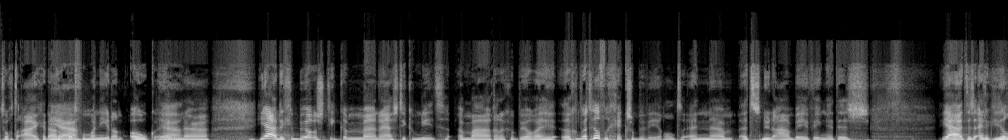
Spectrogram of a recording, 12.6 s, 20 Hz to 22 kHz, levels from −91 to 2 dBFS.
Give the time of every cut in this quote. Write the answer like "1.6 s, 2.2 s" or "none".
none

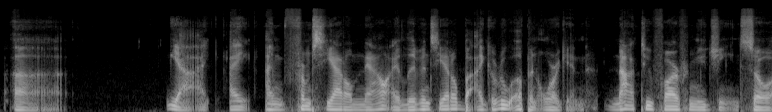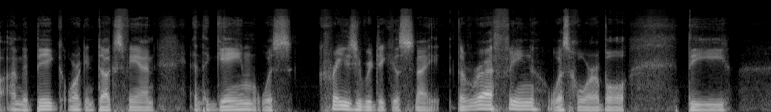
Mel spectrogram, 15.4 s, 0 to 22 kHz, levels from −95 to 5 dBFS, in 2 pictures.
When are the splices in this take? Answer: none

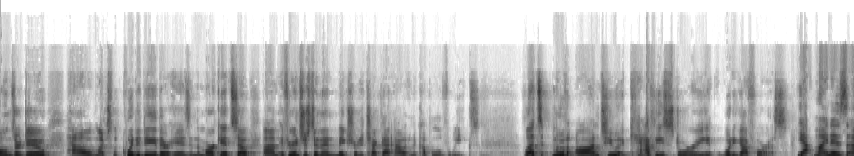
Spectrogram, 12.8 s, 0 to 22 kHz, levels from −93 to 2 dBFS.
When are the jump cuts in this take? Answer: none

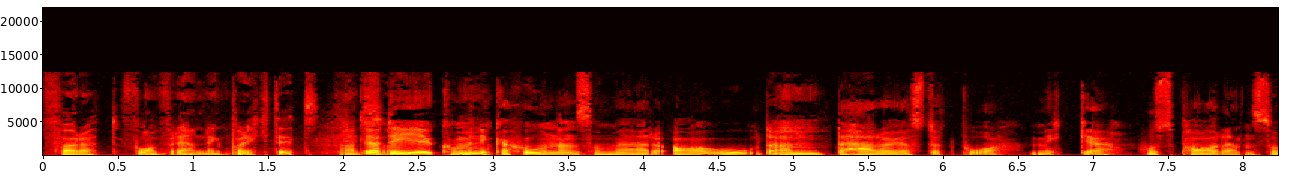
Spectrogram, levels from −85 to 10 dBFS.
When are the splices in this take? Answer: 5.2 s

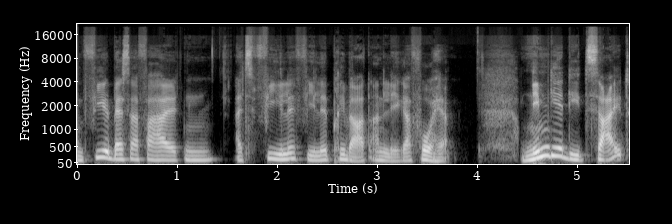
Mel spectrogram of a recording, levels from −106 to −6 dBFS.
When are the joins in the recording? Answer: 4.4 s

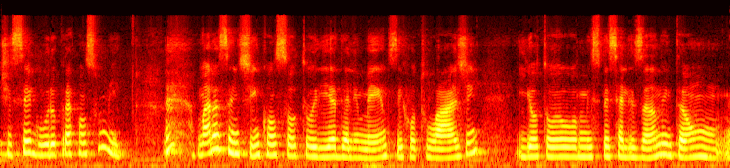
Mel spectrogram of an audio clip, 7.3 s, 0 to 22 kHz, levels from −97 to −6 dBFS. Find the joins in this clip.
1.6 s

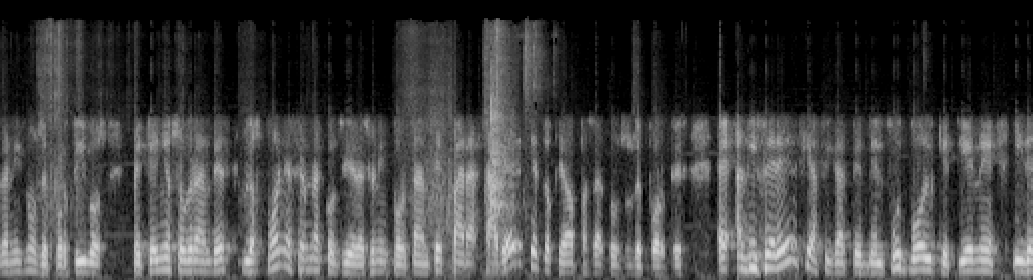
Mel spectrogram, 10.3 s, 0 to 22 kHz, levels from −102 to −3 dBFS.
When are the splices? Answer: 2.4 s

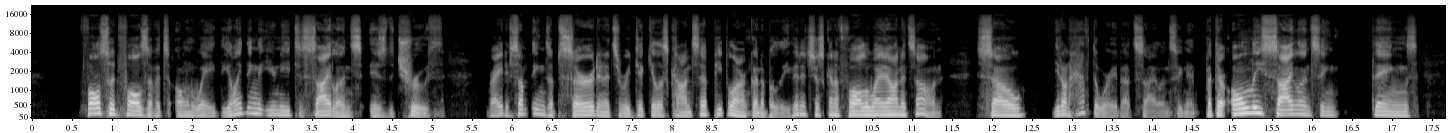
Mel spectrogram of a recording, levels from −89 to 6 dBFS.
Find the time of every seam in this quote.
none

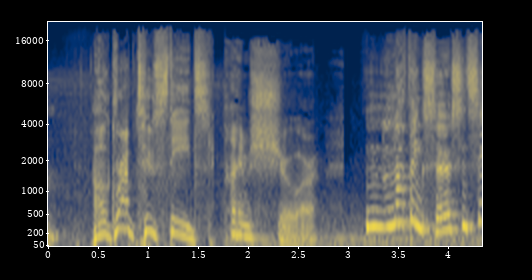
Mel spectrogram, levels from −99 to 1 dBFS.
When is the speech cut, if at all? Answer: 1.8 s, 3.1 s

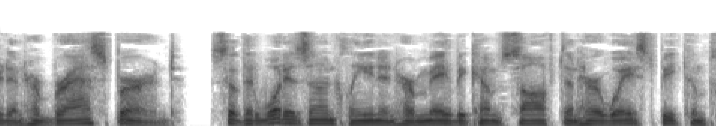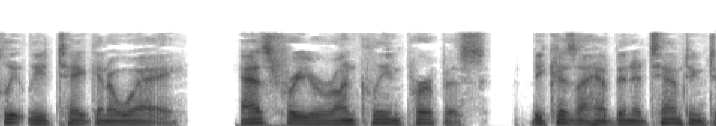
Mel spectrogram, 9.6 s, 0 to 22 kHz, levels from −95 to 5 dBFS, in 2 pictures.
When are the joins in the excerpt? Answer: 6.3 s

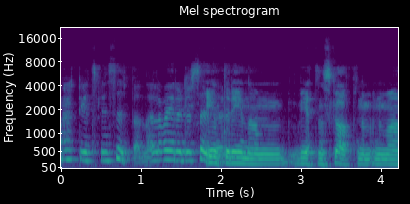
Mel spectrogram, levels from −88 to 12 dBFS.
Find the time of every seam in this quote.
none

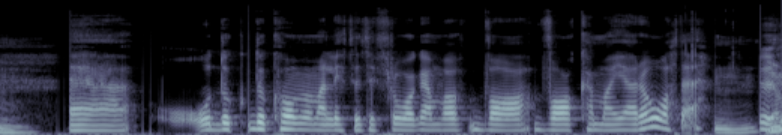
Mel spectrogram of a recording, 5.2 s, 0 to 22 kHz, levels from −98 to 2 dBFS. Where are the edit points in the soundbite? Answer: none

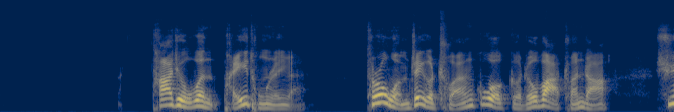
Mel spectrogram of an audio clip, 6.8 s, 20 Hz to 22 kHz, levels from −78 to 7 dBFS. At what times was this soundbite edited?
none

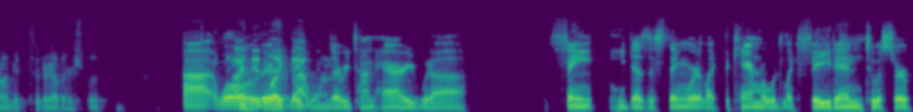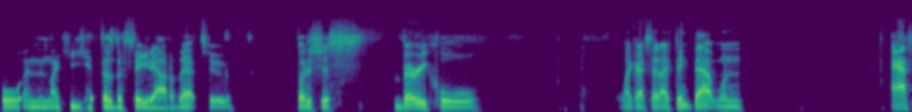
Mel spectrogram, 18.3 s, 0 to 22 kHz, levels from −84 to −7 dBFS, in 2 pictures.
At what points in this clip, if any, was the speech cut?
3.3 s

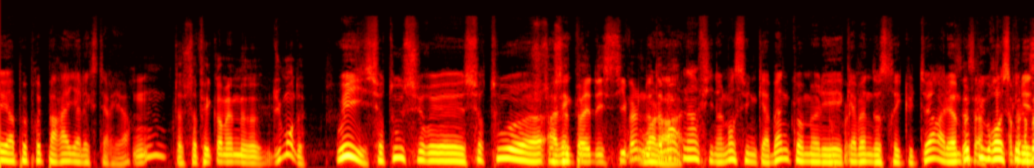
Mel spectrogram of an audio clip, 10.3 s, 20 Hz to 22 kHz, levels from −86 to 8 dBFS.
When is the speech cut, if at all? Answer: 6.8 s

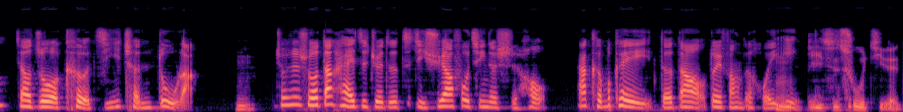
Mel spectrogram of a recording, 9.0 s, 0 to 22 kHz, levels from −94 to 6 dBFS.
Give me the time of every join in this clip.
8.1 s

